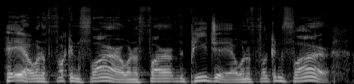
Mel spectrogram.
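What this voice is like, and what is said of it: Mock American guy voice. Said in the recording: “one of those American guys that's like”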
